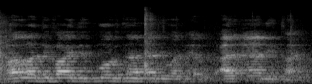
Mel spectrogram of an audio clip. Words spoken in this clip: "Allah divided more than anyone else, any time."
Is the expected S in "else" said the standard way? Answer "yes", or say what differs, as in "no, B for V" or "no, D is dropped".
no, S is dropped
